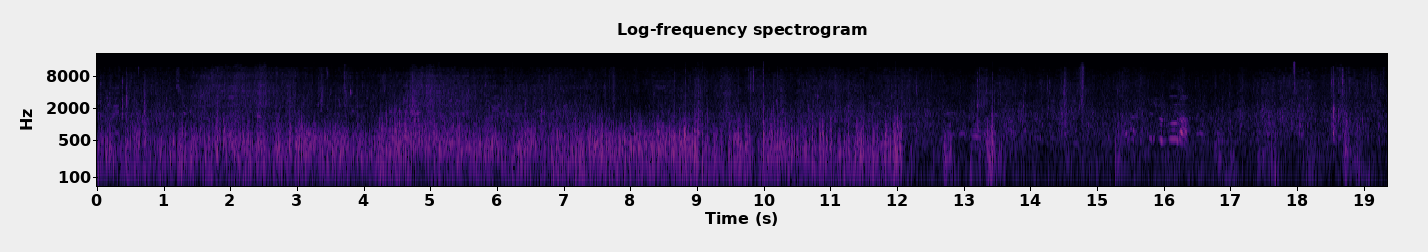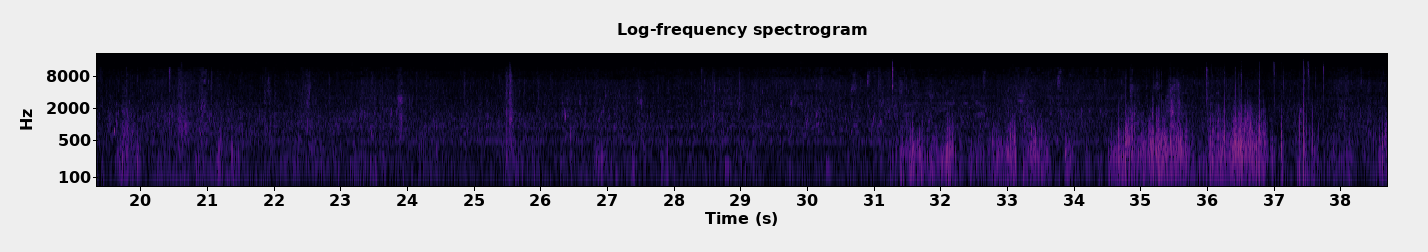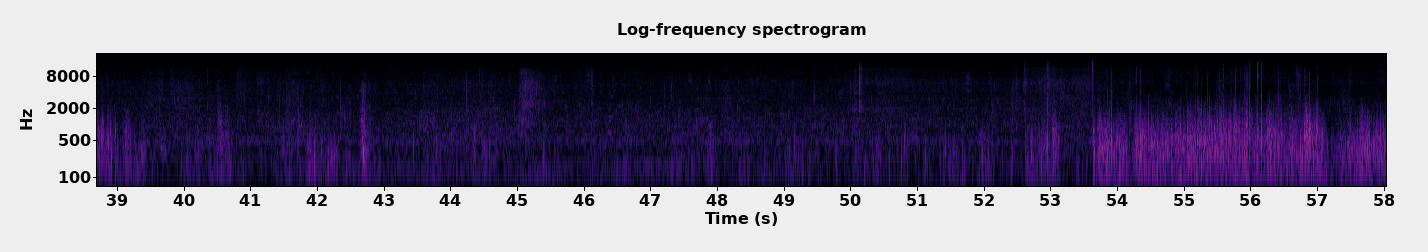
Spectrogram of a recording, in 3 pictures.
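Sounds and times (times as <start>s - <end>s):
water splashing around boat: 0.0s - 58.0s
wind buffeting microphone: 0.0s - 58.0s
knocks against boat: 16.8s - 22.7s, 25.4s - 27.9s, 39.6s - 48.0s.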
